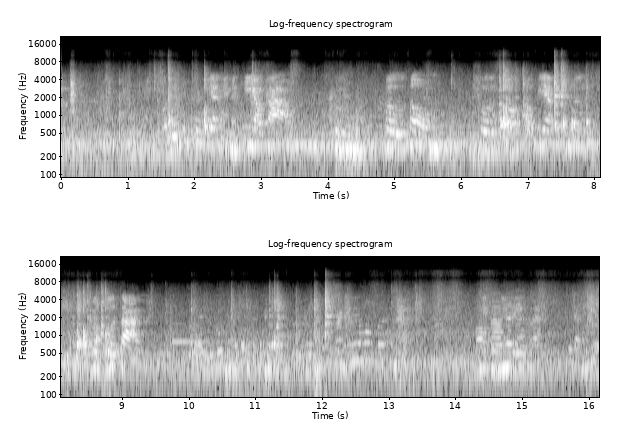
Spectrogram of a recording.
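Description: Young women talk and chatter nearby.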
